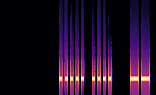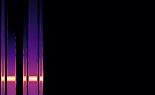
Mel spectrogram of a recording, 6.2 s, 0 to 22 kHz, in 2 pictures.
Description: Morse code, heard as a keyed tone, about 22 wpm, 700 Hz. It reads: 5H MAR
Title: Winter Field Day Exchanges Encore 22wpm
